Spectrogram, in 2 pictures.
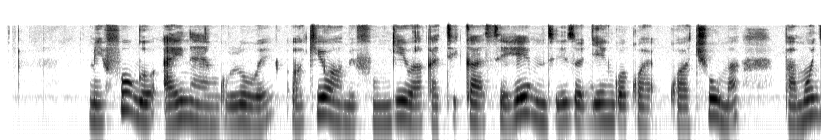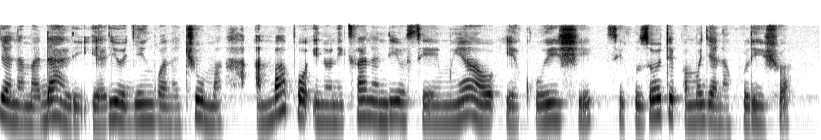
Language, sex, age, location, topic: Swahili, female, 18-24, Dar es Salaam, agriculture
